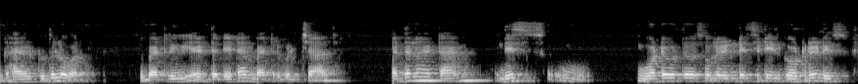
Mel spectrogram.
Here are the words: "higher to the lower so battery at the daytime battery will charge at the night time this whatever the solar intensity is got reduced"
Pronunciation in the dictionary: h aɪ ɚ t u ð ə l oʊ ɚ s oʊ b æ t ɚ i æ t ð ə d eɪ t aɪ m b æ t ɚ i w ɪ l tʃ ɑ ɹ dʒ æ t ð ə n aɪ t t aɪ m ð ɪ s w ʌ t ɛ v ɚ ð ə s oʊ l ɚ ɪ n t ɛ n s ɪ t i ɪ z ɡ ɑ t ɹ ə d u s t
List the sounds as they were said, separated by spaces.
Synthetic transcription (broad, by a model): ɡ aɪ t u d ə l oʊ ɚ s oʊ b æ t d i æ t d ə d eɪ t aɪ m b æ t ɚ i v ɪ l tʃ ɑ ɹ dʒ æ t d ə n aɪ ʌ t aɪ m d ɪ s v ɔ t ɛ v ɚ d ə s oʊ l ɚ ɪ n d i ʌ s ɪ t i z ɡ ɑ t ɹ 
